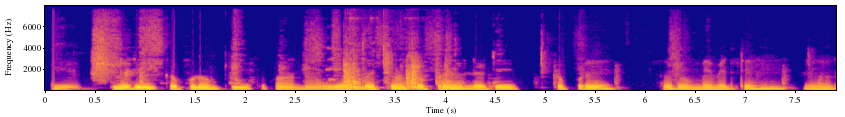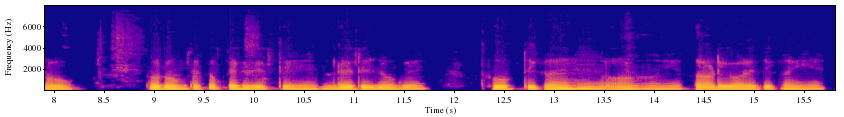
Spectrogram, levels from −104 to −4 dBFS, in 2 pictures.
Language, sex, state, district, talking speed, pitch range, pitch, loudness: Hindi, male, Uttar Pradesh, Hamirpur, 125 wpm, 140-150 Hz, 145 Hz, -17 LUFS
